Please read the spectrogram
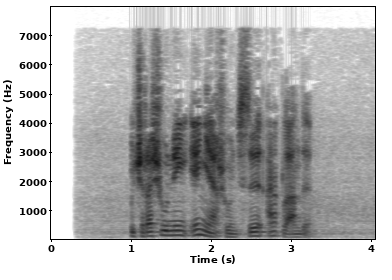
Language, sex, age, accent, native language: Uzbek, male, 12-17, Jizzax, Uzbek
